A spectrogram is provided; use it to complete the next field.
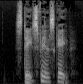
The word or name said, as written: statsfællesskab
